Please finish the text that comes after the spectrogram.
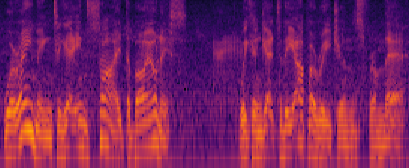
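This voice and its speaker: Gruff older game guide guy, acted by a man, knowing and grumbly, pitch moves a lot, rain noise behind. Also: expressive, normal speed, lightly acted. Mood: knowing, instructive. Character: gruff, worldly older male adventurer and guide. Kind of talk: video game cutscene acting.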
